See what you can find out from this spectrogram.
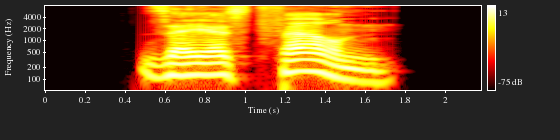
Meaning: second-person singular subjunctive II of fernsehen
- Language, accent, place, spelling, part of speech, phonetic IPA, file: German, Germany, Berlin, sähest fern, verb, [ˌzɛːəst ˈfɛʁn], De-sähest fern.ogg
